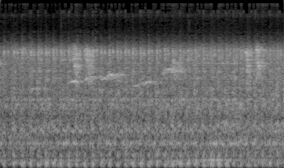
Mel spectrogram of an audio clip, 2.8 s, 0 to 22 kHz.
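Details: Suzuki Jelato scooter, owner's no-start complaint fixed, new battery at 13.1 V: even low putter at idle, steady beat, no misses.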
